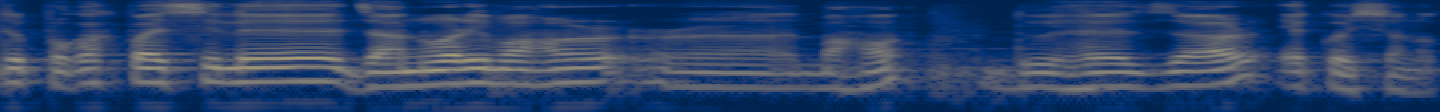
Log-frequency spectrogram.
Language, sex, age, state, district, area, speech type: Assamese, male, 60+, Assam, Biswanath, rural, spontaneous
